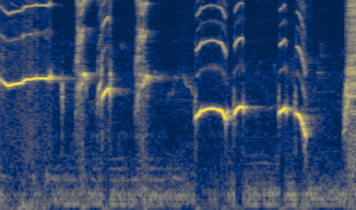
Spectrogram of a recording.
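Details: White-rumped shama of the Medan type in full song, used as a lure to provoke other shamas into singing: a long pure whistle with bright overtones, then short rising and falling whistled notes and harsh buzzy bursts.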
